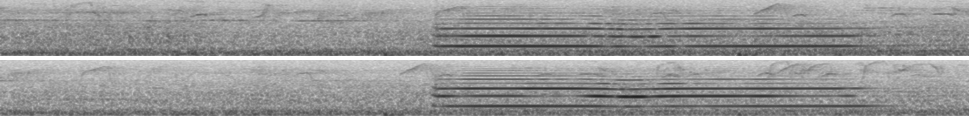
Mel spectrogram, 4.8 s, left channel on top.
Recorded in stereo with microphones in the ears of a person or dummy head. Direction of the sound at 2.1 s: 50° right (ahead or behind).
